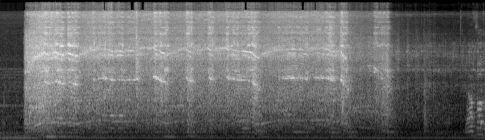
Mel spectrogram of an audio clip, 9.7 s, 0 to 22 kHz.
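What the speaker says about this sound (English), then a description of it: "I'm using the grinder with the rod brush, because as we know, that 60-10 slag can get a little" An angle grinder with a wire rod brush scrubs slag off a 6010 stick weld. It makes one loud, sustained, whining, scratchy grind for about seven seconds, then cuts off and leaves quiet shop noise.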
